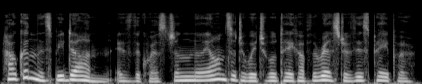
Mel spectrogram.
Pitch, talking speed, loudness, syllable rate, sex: 175 Hz, 270 wpm, -16 LUFS, 5.6 syllables/s, female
